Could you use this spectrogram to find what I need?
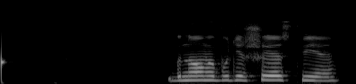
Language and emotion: Russian, sad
